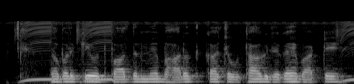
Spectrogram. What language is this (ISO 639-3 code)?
bho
